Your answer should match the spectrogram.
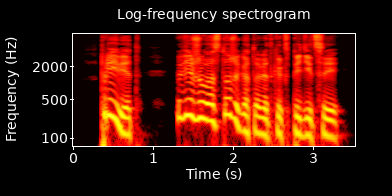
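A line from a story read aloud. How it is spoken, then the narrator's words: Chuckling fat man. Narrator (Russian): хохотнул толстяк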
